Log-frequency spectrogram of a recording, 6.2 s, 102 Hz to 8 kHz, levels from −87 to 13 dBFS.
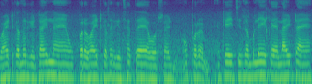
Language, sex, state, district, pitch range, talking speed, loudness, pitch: Rajasthani, male, Rajasthan, Churu, 145-155 Hz, 190 wpm, -16 LUFS, 150 Hz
